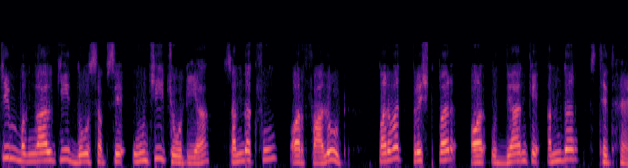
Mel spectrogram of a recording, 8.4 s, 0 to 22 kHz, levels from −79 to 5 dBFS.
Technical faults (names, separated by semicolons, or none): Speex codec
